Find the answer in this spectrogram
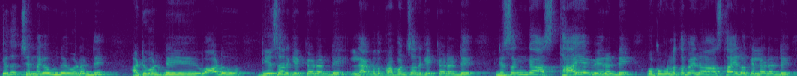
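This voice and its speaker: A male pastor preaching a sermon who keeps asking the congregation questions and stresses points by repeating them. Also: extremely high pitch. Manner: questioning the congregation, repetitive emphasis. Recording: dull lo-fi recording.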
